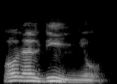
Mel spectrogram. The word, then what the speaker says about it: Ronaldinho: Como Ronaldinho o como Juninho, ese ño, ¿vea? Que suena de esa manera.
